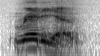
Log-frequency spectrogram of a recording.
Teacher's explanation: that first vowel is a short E instead of a long A. It's radio, not radio.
